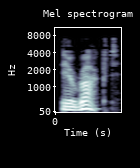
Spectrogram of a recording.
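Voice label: "eruct", British English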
